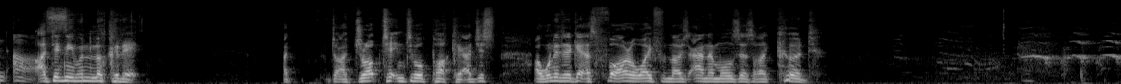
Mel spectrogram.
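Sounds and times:
speech: 0.0s - 1.5s, 2.8s - 8.3s
gulls squawking: 9.4s - 11.1s.

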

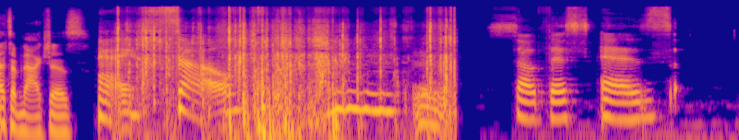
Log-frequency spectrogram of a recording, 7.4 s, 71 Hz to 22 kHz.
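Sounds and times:
speech: 0.0s - 4.6s, 5.2s - 6.8s
paper crinkling and rustling: 1.0s - 4.6s
person humming: 3.4s - 4.6s.

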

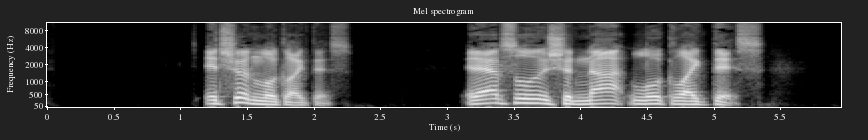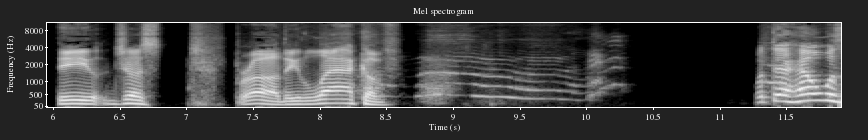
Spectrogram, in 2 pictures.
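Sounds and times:
speech: 1.2s - 2.4s, 3.2s - 5.4s, 6.0s - 9.0s, 11.3s - 11.9s
dog giving a drawn-out falling whine-like cry: 8.2s - 10.4s
dog giving a short sharp bark: 8.5s - 10.3s.

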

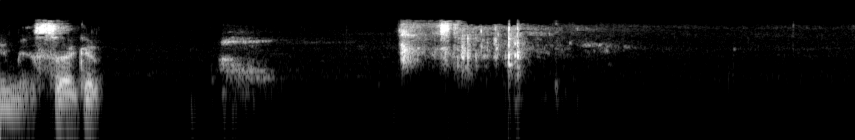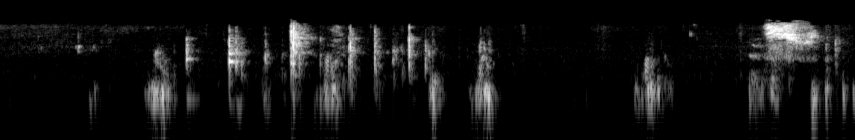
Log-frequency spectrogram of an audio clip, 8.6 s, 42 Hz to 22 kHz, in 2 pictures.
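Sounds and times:
speech: 0.0s - 0.6s
sipping fizzy sparkling water: 2.0s - 8.5s.

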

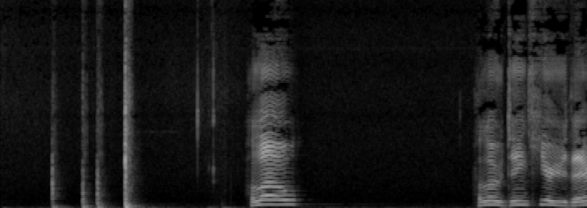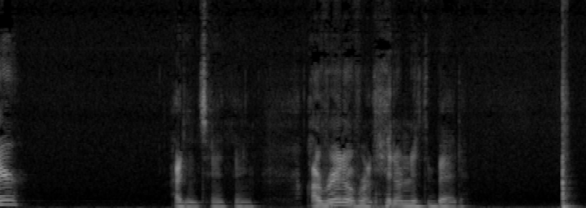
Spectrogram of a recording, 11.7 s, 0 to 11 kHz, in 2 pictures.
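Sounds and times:
knocking on a door: 0.5s - 1.5s, 11.5s - 11.7s
speech: 2.5s - 3.1s, 4.8s - 6.1s, 7.6s - 10.6s.

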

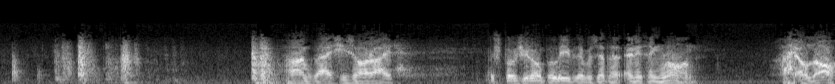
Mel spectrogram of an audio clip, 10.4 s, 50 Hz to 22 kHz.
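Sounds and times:
door opening and closing as someone leaves: 0.2s - 2.4s, 3.1s - 3.6s
speech: 3.6s - 5.1s, 6.1s - 8.8s, 9.8s - 10.4s.

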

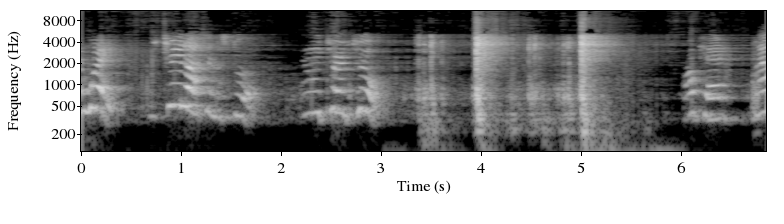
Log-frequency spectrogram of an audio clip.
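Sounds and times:
people talking: 0.0s - 3.1s, 6.0s - 6.8s
door with several locks being tried and rattled: 3.3s - 5.4s.

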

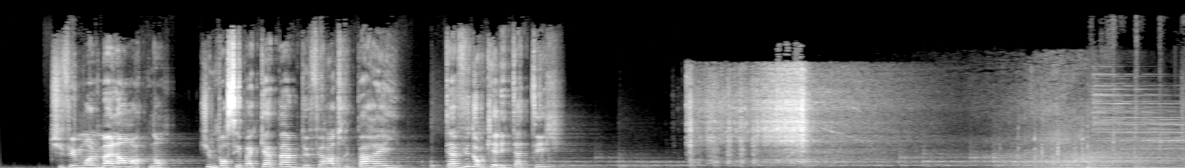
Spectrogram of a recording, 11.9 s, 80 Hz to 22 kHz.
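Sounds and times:
speech: 0.5s - 5.7s
car engine starting: 6.8s - 11.0s.

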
